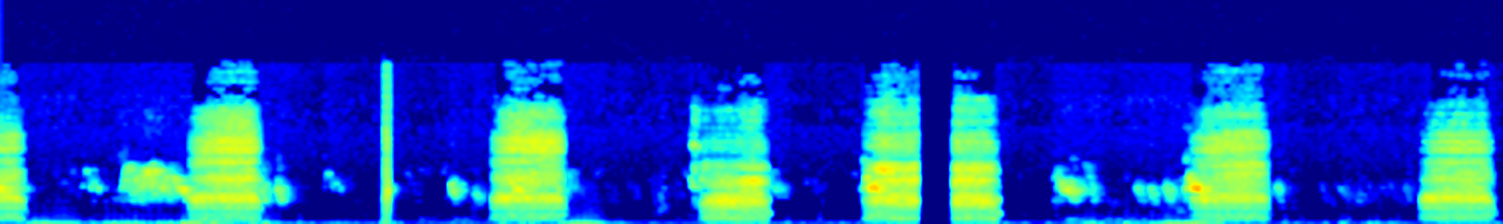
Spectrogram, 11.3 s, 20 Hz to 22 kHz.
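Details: Barn owl family raising young on a webcam in Cabañeros National Park, Spain, 2023 breeding season: a long series of harsh wheezing screeches about every one to two seconds, with soft twitters and a sharp click.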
